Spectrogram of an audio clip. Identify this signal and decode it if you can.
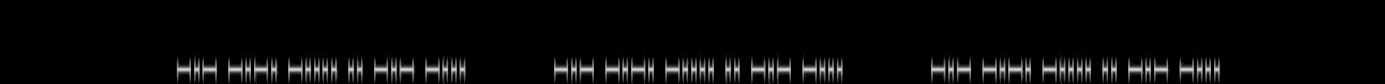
Morse code, heard as a keyed tone, about 28 wpm, 700 Hz. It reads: KC6IKB KC6IKB KC6IKB
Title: USA Call Signs - 6 Characters - Repeated 3x - 28wpm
